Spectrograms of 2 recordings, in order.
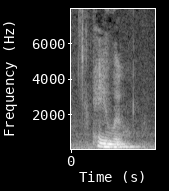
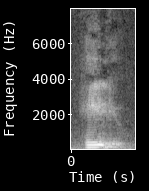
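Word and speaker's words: HALEU: HALU. HALU.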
